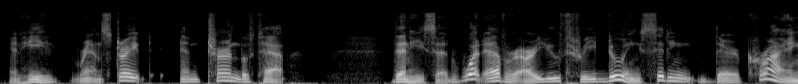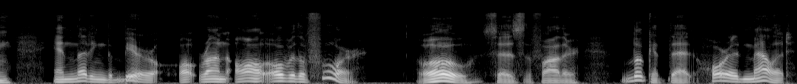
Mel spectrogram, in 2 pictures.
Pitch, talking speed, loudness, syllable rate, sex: 120 Hz, 140 wpm, -20 LUFS, 3.7 syllables/s, male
